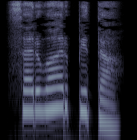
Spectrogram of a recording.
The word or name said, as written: ಸರ್ವಾರ್ಪಿತ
